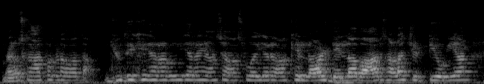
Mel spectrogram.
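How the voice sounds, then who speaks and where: A young man telling a story in casual, slangy chat, animated and laughing as he goes. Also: sits high, fast talker, distant mic, slight background noise. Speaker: podcast guest storyteller. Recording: echoey room, faint ambience.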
